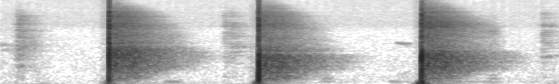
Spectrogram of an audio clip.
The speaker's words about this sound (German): Dann habe ich nämlich sehr schöne Pegelausschläge. Das ist der einzige Applaus, den ich in der letzten Zeit bekommen habe.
